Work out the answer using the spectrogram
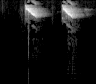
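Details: Two quick, high, falling notes from a female Oriental white-eye, less than a second apart, a call used to stimulate males into singing.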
